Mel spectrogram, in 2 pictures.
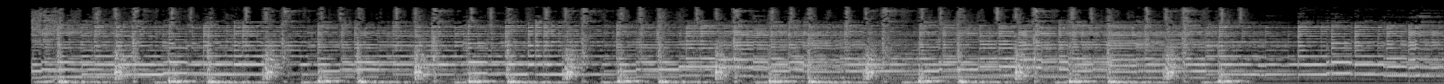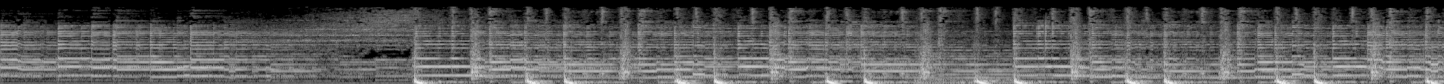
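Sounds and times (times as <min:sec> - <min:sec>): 
love background music ringtone on flute: 0:00.3 - 0:28.8.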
